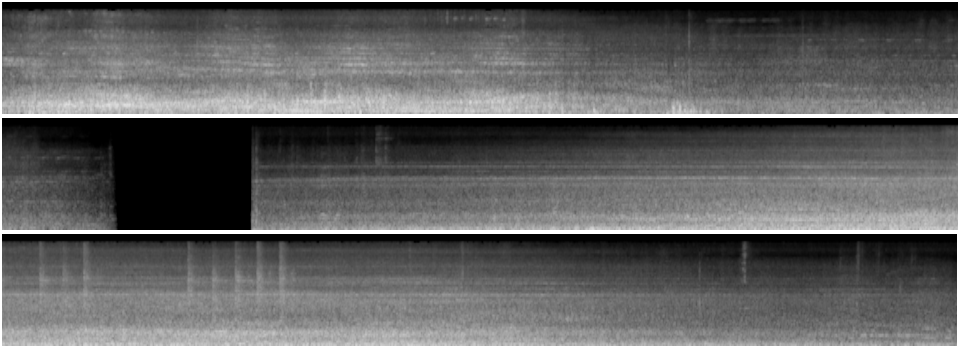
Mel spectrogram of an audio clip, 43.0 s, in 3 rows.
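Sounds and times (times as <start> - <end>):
electric train passing: 0.0 - 15.7, 18.1 - 43.0.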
